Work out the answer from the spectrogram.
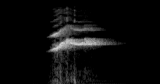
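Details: One strong, shrill whistle from a black-capped lory, rising quickly and then holding level for about half a second, heard alone against quiet.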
